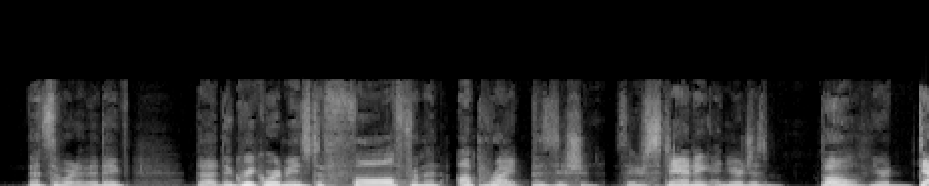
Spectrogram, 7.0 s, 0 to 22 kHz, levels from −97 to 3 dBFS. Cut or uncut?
cut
